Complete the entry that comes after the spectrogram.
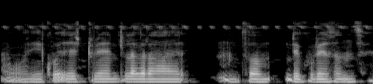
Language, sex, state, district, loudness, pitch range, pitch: Hindi, male, Bihar, Samastipur, -21 LUFS, 125-130 Hz, 125 Hz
